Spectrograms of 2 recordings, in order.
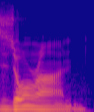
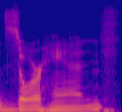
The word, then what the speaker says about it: Zohran: Zorhan Mdani who basically it's Zoron. Zoron, not Zorhan. That's another thing Republicans will do, too, is they'll say it wrong.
